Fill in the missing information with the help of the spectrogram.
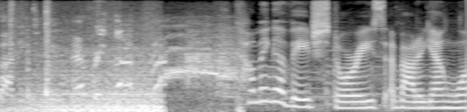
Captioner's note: screams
